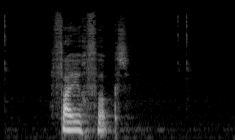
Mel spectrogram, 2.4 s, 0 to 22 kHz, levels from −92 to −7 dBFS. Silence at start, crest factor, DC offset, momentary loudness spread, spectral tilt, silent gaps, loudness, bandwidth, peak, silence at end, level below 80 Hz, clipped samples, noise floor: 0.55 s; 22 dB; under 0.1%; 21 LU; -6 dB/octave; none; -35 LUFS; 16 kHz; -16 dBFS; 1.1 s; -76 dBFS; under 0.1%; -75 dBFS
